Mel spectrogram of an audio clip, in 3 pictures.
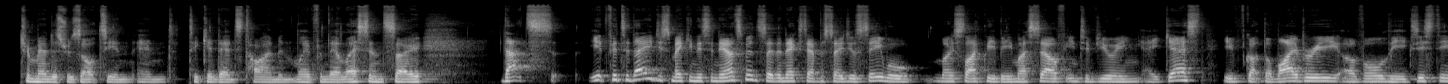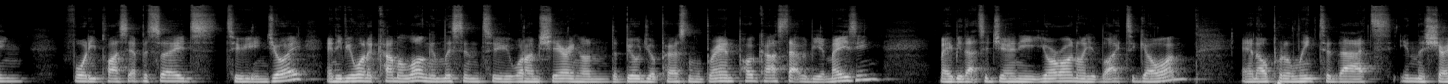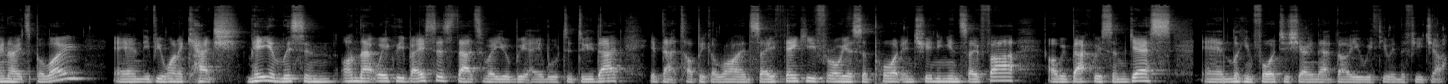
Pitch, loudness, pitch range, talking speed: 135 Hz, -19 LUFS, 125-150 Hz, 210 wpm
